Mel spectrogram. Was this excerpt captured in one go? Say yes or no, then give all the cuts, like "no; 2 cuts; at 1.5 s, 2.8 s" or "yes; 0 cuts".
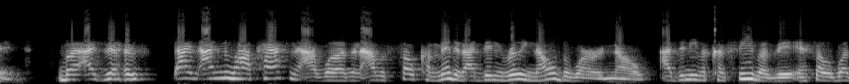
yes; 0 cuts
